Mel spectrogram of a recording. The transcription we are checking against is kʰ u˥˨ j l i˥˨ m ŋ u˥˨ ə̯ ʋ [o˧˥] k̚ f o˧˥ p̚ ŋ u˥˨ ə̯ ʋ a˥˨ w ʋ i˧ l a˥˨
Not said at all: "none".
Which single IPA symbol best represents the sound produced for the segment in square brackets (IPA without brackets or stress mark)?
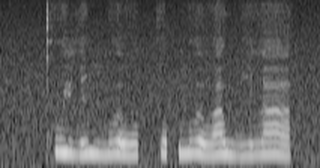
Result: o˧˥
